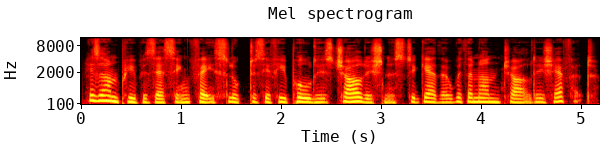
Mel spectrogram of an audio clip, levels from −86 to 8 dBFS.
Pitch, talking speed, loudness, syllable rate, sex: 190 Hz, 175 wpm, -17 LUFS, 5.5 syllables/s, female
